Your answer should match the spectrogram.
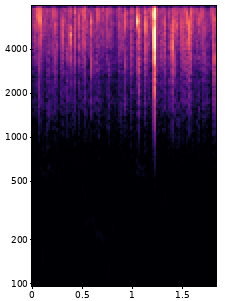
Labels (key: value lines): label: biophony, cascading saw
recorder: SoundTrap 600 or HydroMoth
